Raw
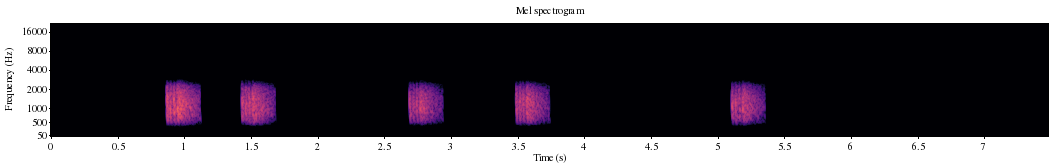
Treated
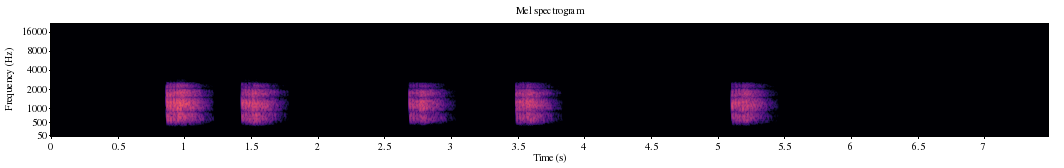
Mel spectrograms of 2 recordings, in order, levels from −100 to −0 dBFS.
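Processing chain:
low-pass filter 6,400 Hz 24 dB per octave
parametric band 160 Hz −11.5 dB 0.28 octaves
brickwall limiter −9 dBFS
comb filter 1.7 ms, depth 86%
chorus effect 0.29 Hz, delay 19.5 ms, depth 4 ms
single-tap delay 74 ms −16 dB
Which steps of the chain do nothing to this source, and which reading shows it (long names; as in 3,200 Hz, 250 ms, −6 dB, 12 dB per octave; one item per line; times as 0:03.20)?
low-pass filter 6,400 Hz: nothing at its input above 2,400 Hz
parametric band 160 Hz: nothing at its input below 480 Hz
brickwall limiter −9 dBFS: peak of its input −23.0 dBFS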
